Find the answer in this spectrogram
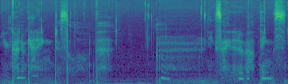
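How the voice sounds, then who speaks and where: A woman livestreamer whispers close ASMR right into the listener's ear in a high-pitched voice at a slow pace. She's coy and teasing as she talks to her chat, recorded on a close microphone.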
